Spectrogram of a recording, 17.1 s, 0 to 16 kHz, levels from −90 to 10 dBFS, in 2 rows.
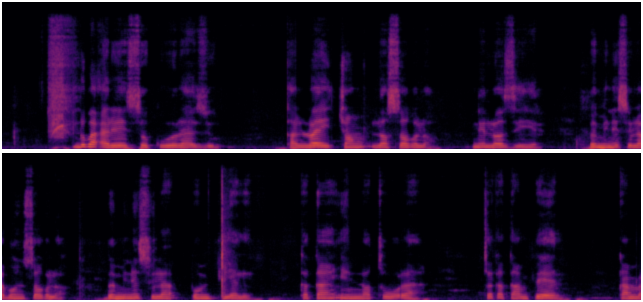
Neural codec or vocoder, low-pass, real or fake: codec, 44.1 kHz, 7.8 kbps, DAC; 14.4 kHz; fake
